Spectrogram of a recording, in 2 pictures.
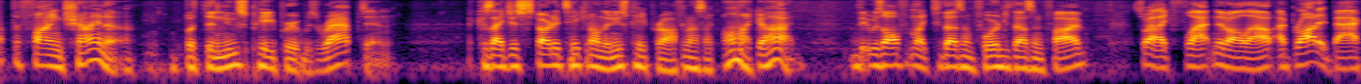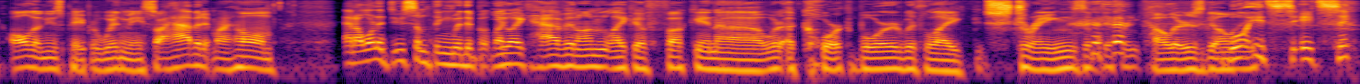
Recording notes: Podcast In A Van. We did this one in the van.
